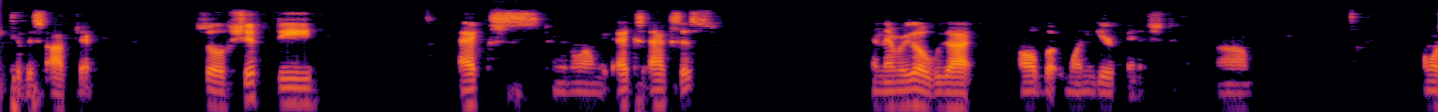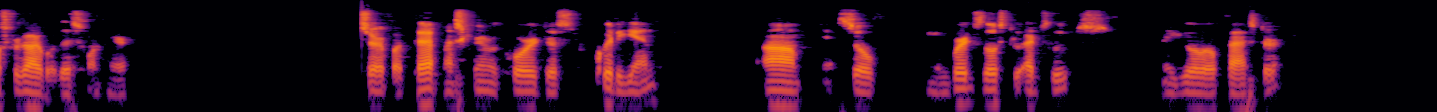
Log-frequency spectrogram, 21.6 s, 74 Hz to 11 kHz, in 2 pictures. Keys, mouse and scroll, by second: 1.9 shift+d, 4.6 ctrl+click, 4.9 Tab, 5.2 scroll down 3, 5.7 shift+middle click, 6.4 scroll down 2, 6.9 shift+middle click, 7.8 right click, 8.2 Tab, 8.3 scroll up 3, 8.8 shift+middle click, 9.4 a, 10.2 right click, 10.7 shift+right click, 11.2 right click, 12.3 shift+right click, 12.7 shift+right click, 13.1 shift+right click, 16.5-17.1 scroll down 1, 17.1 space, 18.8 scroll down 2, 19.7-20.1 scroll down 2, 20.1 middle click, 21.2-21.5 scroll up 5.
